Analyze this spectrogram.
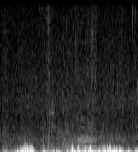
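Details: Swarm of honeybees hanging in a tight cluster on a farm in County Kilkenny, Ireland, heard close up from a suited beekeeper: low, steady droning hum with pulsing waves of louder buzzing and no other clear sounds.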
